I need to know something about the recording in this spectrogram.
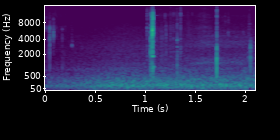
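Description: A hand hammer striking a rounded concretion rock to crack it open: two sharp knocks, about a second in and again just over half a second later.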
